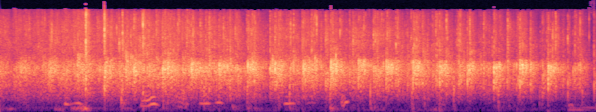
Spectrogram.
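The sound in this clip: Audience applause welcoming two speakers at a Los Angeles Public Library evening event on dolphins: dense, steady clapping that fills the whole stretch at an even level, with a few voices mixed in.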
